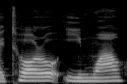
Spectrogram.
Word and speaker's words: Toro y Moi: BFM 89.9, and that was Still Sound by Toro y Moi, whose name I butchered just 2-3 minutes ago.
